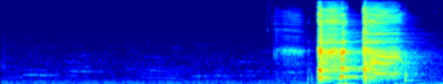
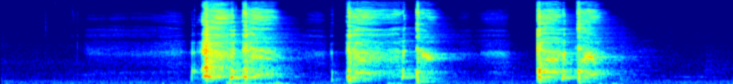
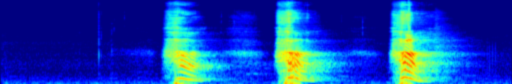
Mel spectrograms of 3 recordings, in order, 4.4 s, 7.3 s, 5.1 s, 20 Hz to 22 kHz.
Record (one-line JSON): {"cough_length": "4.4 s", "cough_amplitude": 25947, "cough_signal_mean_std_ratio": 0.3, "three_cough_length": "7.3 s", "three_cough_amplitude": 32767, "three_cough_signal_mean_std_ratio": 0.37, "exhalation_length": "5.1 s", "exhalation_amplitude": 32768, "exhalation_signal_mean_std_ratio": 0.29, "survey_phase": "beta (2021-08-13 to 2022-03-07)", "age": "18-44", "gender": "Female", "wearing_mask": "No", "symptom_fatigue": true, "symptom_headache": true, "symptom_other": true, "symptom_onset": "3 days", "smoker_status": "Ex-smoker", "respiratory_condition_asthma": true, "respiratory_condition_other": false, "recruitment_source": "Test and Trace", "submission_delay": "1 day", "covid_test_result": "Positive", "covid_test_method": "RT-qPCR", "covid_ct_value": 17.4, "covid_ct_gene": "N gene"}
